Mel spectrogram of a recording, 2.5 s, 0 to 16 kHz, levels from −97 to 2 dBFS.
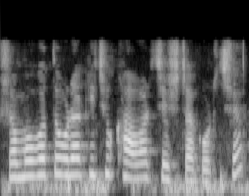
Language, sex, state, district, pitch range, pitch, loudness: Bengali, female, West Bengal, Malda, 255-300 Hz, 275 Hz, -16 LUFS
